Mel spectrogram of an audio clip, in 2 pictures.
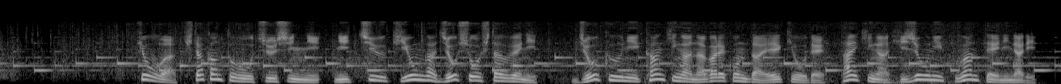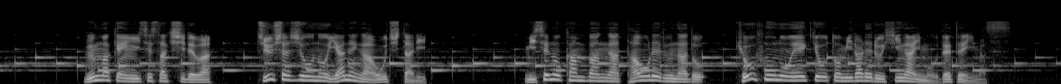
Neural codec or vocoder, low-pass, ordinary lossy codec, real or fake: none; none; none; real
